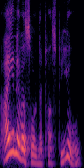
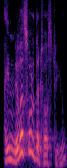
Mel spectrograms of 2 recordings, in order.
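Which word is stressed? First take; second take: I; never. First: The word 'I' carries the main stress. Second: The word 'never' carries the main stress. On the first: Someone else sold the horse. "I'm saying it wasn't me, it was somebody else" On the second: Selling horses is not something the speaker does. "It's not a business to sell horses"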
